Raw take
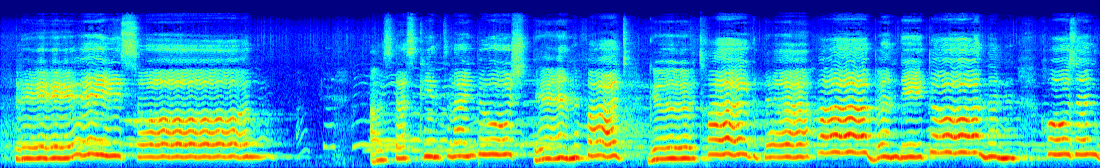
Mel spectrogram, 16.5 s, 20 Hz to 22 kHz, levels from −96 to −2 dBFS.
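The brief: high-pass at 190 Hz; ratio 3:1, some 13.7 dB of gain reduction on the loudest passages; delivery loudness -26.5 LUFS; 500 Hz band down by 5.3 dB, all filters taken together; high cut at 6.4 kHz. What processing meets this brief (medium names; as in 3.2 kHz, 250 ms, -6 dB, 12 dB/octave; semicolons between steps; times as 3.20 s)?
high-pass 190 Hz; low-pass 6.4 kHz; peaking EQ 500 Hz -7.5 dB; compression 3:1, threshold -34 dBFS; trim +7 dB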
